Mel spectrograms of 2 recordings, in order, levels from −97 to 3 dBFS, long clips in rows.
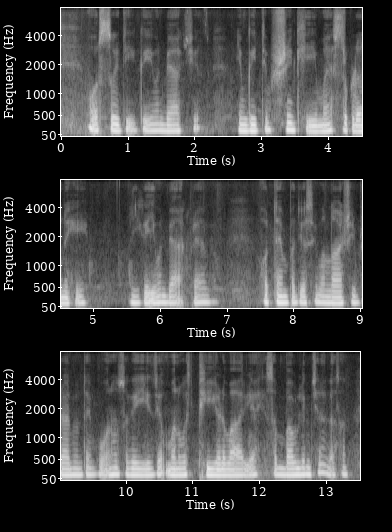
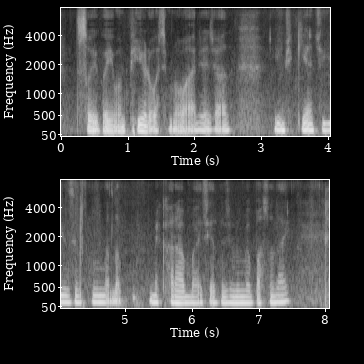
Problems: none marked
